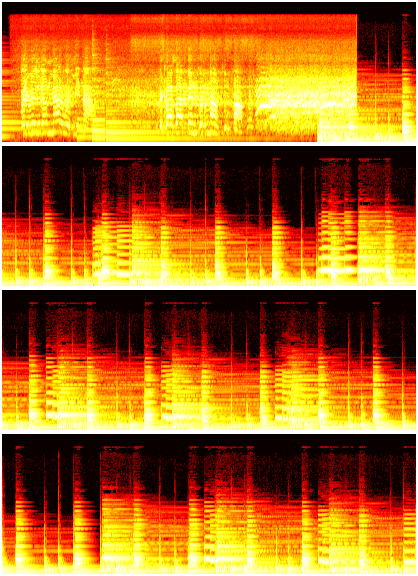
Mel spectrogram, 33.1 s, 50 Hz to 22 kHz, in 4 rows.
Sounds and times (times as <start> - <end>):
Music: 0.0 - 4.1, 6.3 - 33.1.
